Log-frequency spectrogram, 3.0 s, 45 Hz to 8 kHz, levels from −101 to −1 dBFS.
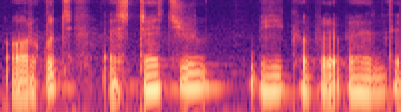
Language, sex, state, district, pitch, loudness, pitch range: Hindi, female, Bihar, West Champaran, 130 Hz, -18 LUFS, 120-145 Hz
